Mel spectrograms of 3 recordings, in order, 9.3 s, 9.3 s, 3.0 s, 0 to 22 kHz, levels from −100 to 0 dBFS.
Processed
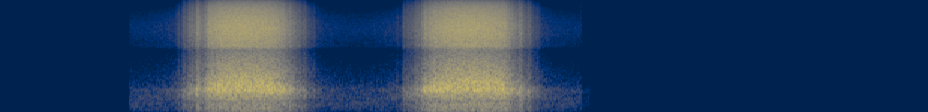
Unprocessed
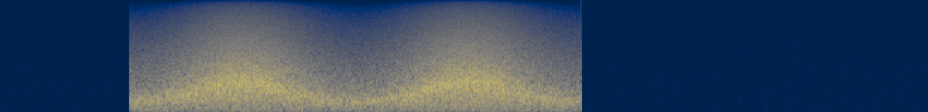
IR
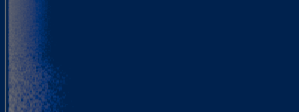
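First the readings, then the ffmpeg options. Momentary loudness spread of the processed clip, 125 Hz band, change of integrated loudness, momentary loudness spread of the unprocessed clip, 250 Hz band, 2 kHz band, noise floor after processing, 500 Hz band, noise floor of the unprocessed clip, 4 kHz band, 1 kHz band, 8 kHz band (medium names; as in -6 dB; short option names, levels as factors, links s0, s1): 16 LU, -5.5 dB, +9.5 dB, 12 LU, -8.5 dB, -0.5 dB, under -85 dBFS, -6.0 dB, -82 dBFS, +10.5 dB, +1.0 dB, +25.0 dB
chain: -filter_complex "[0:a]acrossover=split=830[s0][s1];[s0]volume=16.8,asoftclip=hard,volume=0.0596[s2];[s2][s1]amix=inputs=2:normalize=0,agate=range=0.00891:threshold=0.0794:ratio=16:detection=peak,equalizer=f=400:t=o:w=0.33:g=-9,equalizer=f=800:t=o:w=0.33:g=7,equalizer=f=4000:t=o:w=0.33:g=10,asplit=2[s3][s4];[s4]adelay=87.46,volume=0.251,highshelf=f=4000:g=-1.97[s5];[s3][s5]amix=inputs=2:normalize=0,aexciter=amount=14.9:drive=8.5:freq=5500,asplit=2[s6][s7];[1:a]atrim=start_sample=2205,afade=t=out:st=0.24:d=0.01,atrim=end_sample=11025[s8];[s7][s8]afir=irnorm=-1:irlink=0,volume=0.335[s9];[s6][s9]amix=inputs=2:normalize=0,volume=0.75"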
